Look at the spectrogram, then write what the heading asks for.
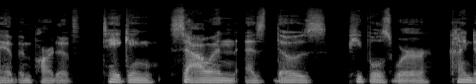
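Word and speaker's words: Samhain: traditions and pagan traditions and uh is it Sam Hayne or is that sin it's pronounced it's pronounced okay but it's spelled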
